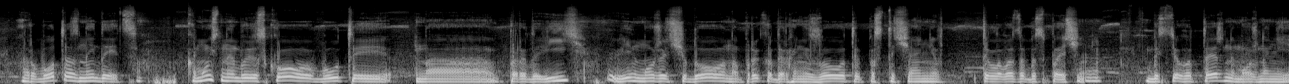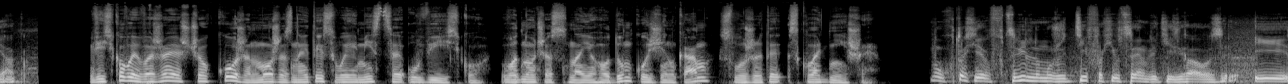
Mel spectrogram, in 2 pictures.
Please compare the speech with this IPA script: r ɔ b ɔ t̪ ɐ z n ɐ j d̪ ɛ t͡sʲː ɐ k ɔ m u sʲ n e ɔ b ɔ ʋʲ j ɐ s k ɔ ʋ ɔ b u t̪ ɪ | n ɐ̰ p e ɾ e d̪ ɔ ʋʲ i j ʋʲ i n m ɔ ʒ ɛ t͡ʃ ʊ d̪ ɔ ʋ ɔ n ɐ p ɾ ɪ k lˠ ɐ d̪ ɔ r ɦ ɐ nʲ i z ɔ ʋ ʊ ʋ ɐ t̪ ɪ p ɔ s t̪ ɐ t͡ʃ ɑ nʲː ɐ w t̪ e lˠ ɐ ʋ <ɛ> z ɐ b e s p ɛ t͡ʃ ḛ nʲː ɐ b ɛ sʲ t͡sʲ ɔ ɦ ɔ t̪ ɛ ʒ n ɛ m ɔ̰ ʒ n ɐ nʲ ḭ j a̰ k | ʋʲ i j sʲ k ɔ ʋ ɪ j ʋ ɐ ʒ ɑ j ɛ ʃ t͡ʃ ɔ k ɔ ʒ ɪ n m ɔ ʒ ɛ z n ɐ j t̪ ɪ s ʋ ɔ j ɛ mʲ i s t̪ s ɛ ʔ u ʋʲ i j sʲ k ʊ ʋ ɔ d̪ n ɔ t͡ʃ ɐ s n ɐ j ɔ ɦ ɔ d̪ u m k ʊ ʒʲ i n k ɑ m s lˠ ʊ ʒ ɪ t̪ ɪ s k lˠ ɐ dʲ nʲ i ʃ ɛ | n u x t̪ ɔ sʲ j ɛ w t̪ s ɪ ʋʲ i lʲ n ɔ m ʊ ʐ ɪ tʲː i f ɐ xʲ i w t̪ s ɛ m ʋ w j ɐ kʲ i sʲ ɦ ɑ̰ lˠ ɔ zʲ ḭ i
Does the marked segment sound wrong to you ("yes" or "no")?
no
